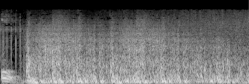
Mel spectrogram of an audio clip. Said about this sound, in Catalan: Llamp. Descàrrega elèctrica que es produeix entre dos núvols, entre diferents parts d'un mateix núvol o bé entre el núvol i el terra.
